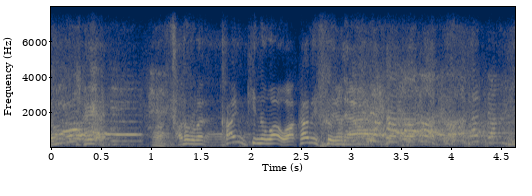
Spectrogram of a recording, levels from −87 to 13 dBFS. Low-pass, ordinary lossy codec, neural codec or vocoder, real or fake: 7.2 kHz; Opus, 16 kbps; codec, 16 kHz in and 24 kHz out, 1 kbps, XY-Tokenizer; fake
